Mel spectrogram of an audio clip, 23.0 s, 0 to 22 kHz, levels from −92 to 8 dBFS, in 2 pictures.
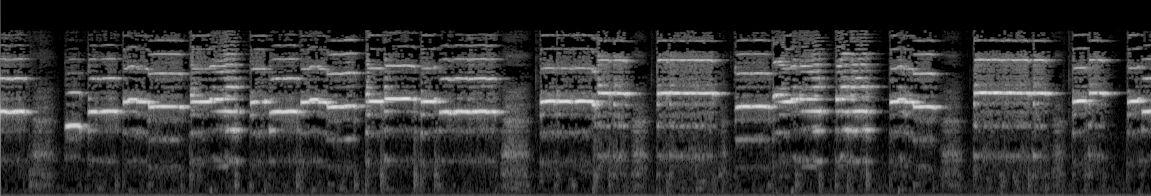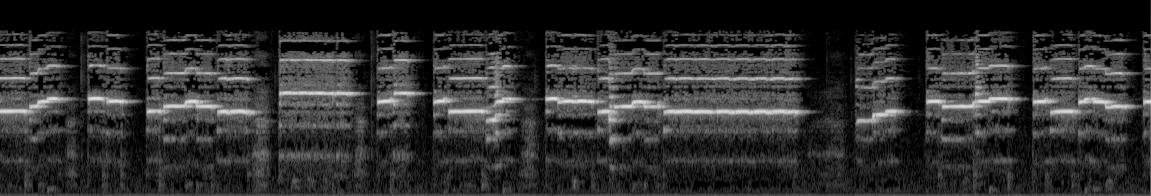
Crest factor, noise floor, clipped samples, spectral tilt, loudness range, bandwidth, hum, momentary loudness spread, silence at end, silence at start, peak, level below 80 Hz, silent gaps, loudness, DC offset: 12 dB; -51 dBFS; under 0.1%; 7 dB/octave; 2 LU; 11.5 kHz; none; 7 LU; 0 s; 0 s; 0 dBFS; -80 dBFS; none; -9 LUFS; under 0.1%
